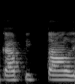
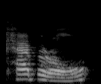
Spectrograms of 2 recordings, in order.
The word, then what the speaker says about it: capital: Okay, capital. Bukan kapital ya, capital.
